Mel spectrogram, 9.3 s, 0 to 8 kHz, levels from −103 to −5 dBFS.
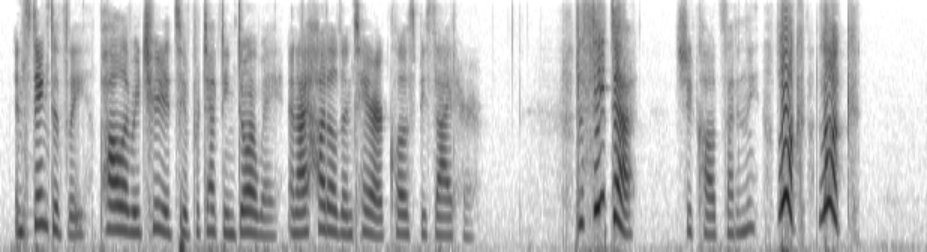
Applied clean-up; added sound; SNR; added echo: none; none; none; none.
